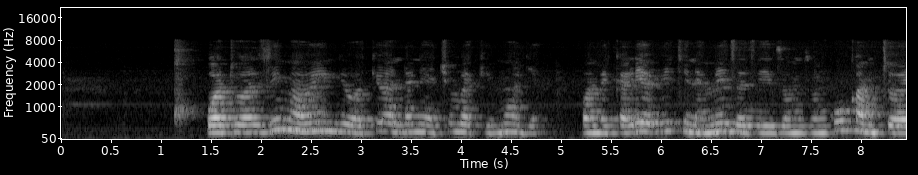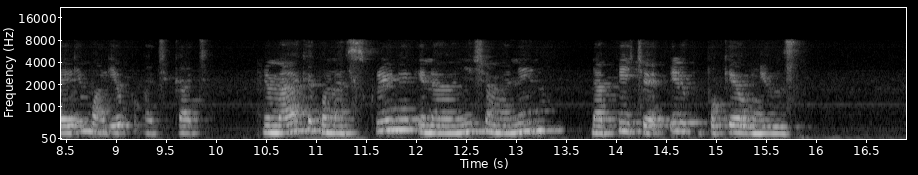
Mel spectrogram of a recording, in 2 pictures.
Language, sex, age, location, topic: Swahili, female, 18-24, Dar es Salaam, education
